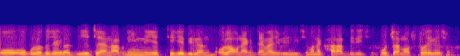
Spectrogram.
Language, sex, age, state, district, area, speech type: Bengali, male, 18-30, West Bengal, Uttar Dinajpur, rural, conversation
